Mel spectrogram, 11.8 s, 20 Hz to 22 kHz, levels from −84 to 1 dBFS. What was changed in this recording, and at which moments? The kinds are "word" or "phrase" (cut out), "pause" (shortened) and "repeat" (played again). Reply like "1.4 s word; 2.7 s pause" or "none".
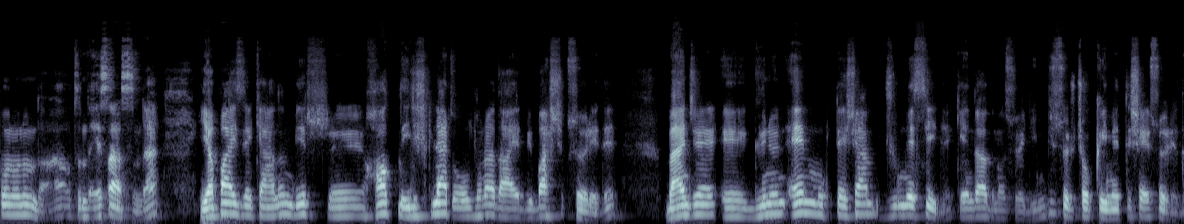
4.5 s word; 8.8 s word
